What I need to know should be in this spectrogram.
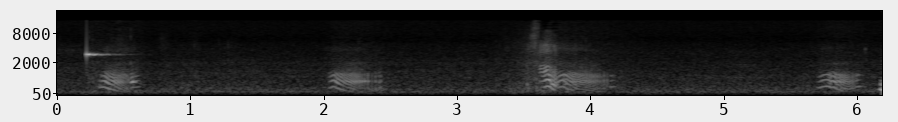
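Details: Inspiratory stridor in a 4.5-month-old baby girl, with mild chest retractions but no signs of respiratory distress: repeated harsh, musical, crowing noises with each breath in.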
